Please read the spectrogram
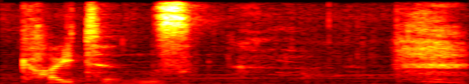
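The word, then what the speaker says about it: chitin: to drop my chorus kitens turns out everyone seems to pronounce this differently but the correct pronunciation is actually kiten and that is a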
